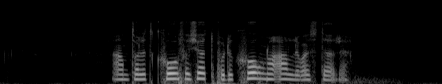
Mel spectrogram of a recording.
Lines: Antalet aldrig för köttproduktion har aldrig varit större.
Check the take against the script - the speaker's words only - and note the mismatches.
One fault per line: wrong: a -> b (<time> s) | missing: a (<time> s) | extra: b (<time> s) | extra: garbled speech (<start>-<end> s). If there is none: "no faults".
wrong: aldrig -> kor (1.5 s)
